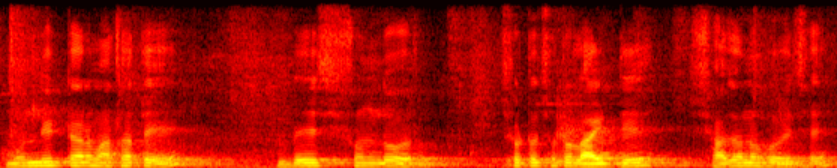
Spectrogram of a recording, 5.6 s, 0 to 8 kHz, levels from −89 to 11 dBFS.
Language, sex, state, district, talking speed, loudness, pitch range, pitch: Bengali, male, West Bengal, Cooch Behar, 120 wpm, -19 LUFS, 125-145 Hz, 140 Hz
